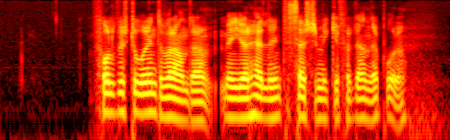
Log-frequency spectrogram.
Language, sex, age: Swedish, male, 22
